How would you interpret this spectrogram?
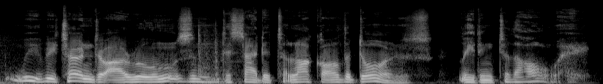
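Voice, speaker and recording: A man's voice: medium pitch, unhurried, a little mellow, slight background noise, lightly acted. An actor playing a frightened young nobleman who talks in nervous, stammering bursts. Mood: shaken. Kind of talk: game voice acting.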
